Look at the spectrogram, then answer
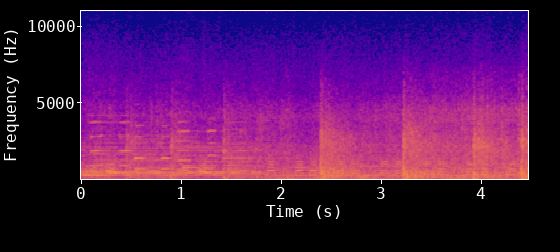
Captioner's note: car engine popping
